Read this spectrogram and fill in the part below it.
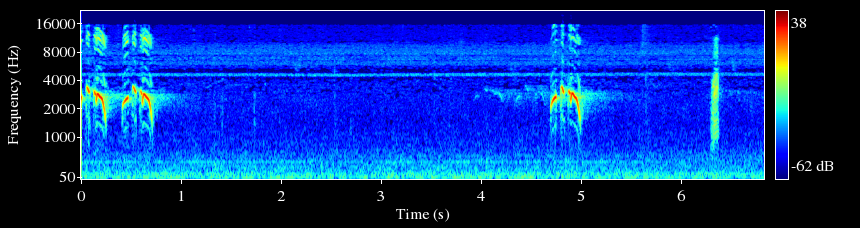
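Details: Sooty-headed bulbul song played as a lure for trapping birds: a quick burst of three short, bubbly whistled notes, a long pause, then a similar three-note phrase, followed by a single sharp click.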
